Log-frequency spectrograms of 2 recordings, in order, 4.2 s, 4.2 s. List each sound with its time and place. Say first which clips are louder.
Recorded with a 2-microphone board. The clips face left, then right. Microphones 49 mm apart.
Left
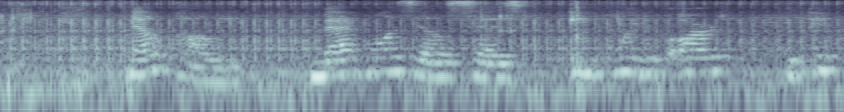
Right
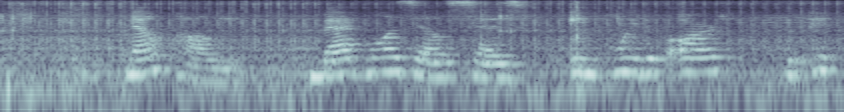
0.6 s a woman speaking: right 2 dB; 15° right (ahead or behind), 1.2 m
